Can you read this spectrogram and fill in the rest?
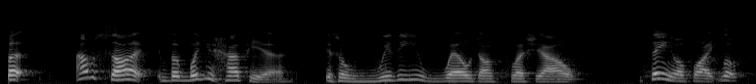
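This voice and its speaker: A man giving a casual, rambling review, with halting delivery, frequent false starts and repeated words. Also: fairly high pitch, big pitch swings. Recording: dull lo-fi microphone sound.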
